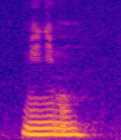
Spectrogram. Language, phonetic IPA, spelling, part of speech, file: Polish, [ˈmʲĩɲĩmũm], minimum, noun / adverb, LL-Q809 (pol)-minimum.wav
